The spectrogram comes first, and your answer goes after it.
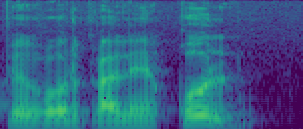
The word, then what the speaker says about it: قل: پہ غور کر لیں۔ قل، یہ قاف کڑاکے کے ساتھ حلق سے نکلے گا، ابھی ہم نے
